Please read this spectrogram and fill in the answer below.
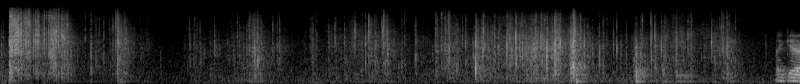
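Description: Clear plastic bag crinkling and crackling in irregular bursts as it is opened and a bundle of hair is pulled out of it.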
